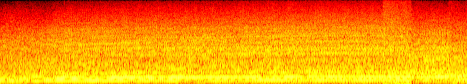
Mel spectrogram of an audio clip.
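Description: A modified race car at Richmond accelerates hard under heavy throttle, its engine drone steady and loud with sustained harmonics across the whole stretch, other car noise mixed in.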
